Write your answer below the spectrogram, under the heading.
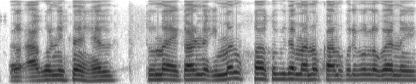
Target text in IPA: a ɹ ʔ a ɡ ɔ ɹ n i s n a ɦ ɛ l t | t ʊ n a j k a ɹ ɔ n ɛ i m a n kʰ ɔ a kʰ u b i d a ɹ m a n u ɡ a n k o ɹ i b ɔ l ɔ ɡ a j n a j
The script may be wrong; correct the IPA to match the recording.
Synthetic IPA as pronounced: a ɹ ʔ a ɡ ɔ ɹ n i s n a ɦ ɛ l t | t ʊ n a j k a ɹ ɔ n ɛ i m a n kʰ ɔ a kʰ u b i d a m a n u k a m k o ɹ i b ɔ l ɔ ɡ a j n a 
